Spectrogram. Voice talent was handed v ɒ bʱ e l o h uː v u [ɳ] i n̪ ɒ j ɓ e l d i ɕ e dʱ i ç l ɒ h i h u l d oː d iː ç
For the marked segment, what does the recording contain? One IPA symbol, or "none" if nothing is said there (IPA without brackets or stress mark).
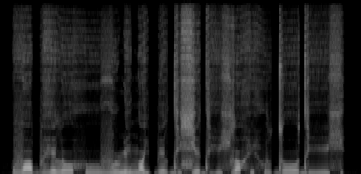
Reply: ɳ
